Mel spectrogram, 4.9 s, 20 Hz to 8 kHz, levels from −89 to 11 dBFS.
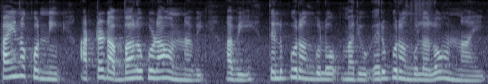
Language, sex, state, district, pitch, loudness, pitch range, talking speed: Telugu, female, Telangana, Hyderabad, 225 Hz, -19 LUFS, 200-250 Hz, 145 wpm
